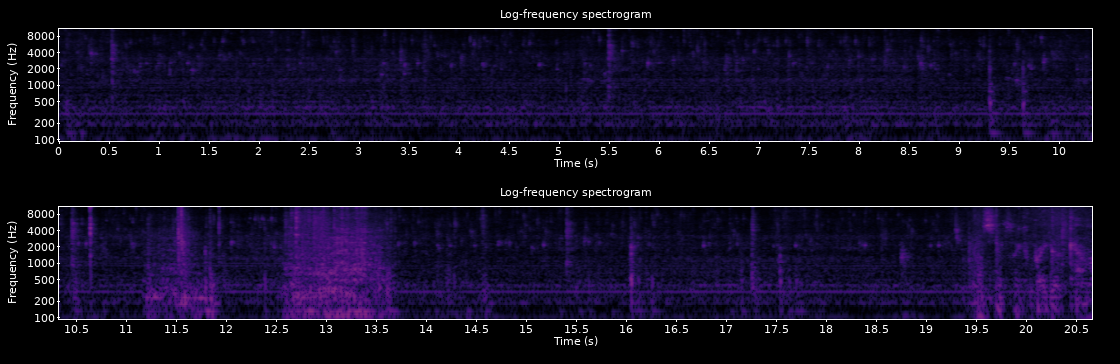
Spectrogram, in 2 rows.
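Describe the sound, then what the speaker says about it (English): An AEG Öko-Lavamat 610 electronic washing machine on a 75°C cottons maintenance wash fills with hot water straight from the supply, a steady close hiss of inflowing water with a louder gush partway through and brief clicks. "So it's currently filling with hot water directly from the supply"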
